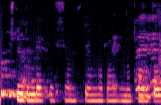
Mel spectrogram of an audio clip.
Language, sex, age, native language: Icelandic, male, 15, Icelandic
